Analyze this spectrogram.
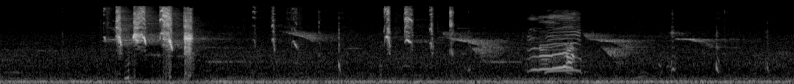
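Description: Baby macaque squeaking: a quick run of five or so sharp, high-pitched squeaks about a second in, a few more around four seconds, and a short wavering cry just after five seconds, over a steady low hum.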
